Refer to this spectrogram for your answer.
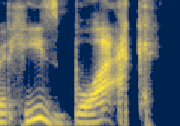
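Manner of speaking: play-acted judgy, negative, disapproving kid tone. Retelling how kids at school asked about a dad: imitating kids' negative tone. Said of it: "saying it with a tone that was negative".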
